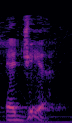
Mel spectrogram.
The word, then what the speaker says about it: Aegea: And they called that city, as we would pronounce it in English, Aegea.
